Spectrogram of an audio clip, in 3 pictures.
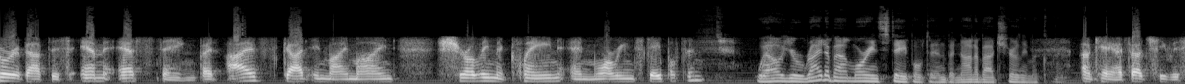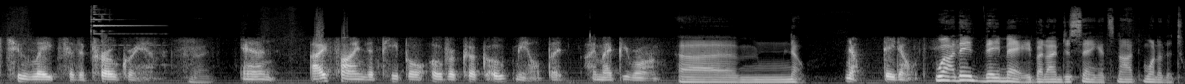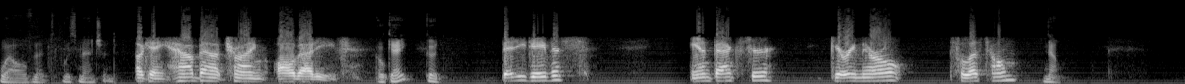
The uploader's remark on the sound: Comes in solo for this show and takes phone calls from listeners.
